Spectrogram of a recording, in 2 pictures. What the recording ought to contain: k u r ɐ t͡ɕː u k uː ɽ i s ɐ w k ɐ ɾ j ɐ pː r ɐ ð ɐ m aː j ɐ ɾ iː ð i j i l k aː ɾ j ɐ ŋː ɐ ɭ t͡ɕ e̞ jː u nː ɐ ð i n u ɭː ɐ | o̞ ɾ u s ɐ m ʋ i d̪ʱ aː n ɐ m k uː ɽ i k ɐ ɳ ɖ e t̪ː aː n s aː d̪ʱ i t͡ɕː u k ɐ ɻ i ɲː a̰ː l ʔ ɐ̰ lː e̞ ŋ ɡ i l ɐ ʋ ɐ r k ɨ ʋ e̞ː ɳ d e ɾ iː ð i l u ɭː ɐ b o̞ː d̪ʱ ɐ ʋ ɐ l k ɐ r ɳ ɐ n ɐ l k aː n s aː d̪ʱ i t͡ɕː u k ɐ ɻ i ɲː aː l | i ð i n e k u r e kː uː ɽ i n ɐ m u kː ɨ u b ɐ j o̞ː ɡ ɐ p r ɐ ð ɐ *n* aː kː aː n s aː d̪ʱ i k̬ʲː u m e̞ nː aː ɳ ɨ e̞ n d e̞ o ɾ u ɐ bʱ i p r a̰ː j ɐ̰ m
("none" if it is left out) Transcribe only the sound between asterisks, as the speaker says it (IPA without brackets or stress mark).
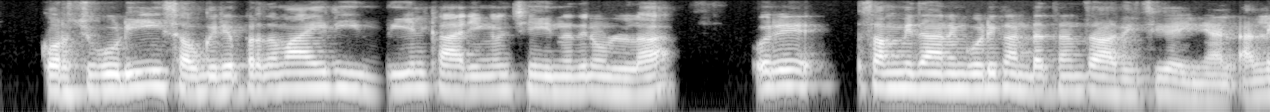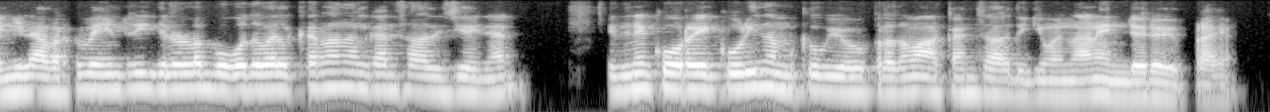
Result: m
